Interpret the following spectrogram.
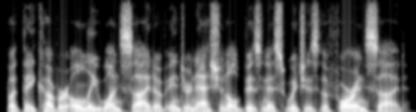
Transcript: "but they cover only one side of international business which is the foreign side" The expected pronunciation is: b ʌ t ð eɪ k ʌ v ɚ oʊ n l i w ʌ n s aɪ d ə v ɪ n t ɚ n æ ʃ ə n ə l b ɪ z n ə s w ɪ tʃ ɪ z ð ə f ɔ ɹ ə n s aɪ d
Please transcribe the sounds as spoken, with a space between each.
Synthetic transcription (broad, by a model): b ʌ t ð eɪ k ʌ v ɚ oʊ n l i w ʌ n s aɪ d ə v ɪ n t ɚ n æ ʃ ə n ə l b ɪ z n ə s w ɪ tʃ ɪ z ð ə f ɔ ɹ ə n s aɪ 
